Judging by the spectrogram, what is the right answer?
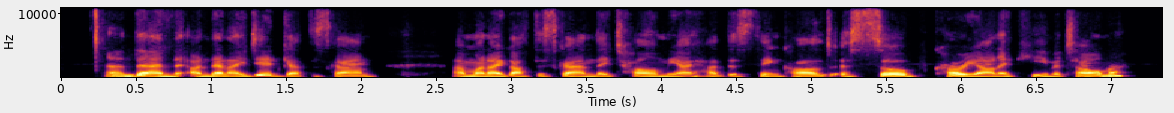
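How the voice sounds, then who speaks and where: The sound is dry and close, with no echo. The speaker, in an Irish accent, goes at a fairly quick pace with monotone, flat intonation. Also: woman, fairly low pitch for a woman. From Ireland. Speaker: first-time mother sharing birth story. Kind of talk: casual interview chat.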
